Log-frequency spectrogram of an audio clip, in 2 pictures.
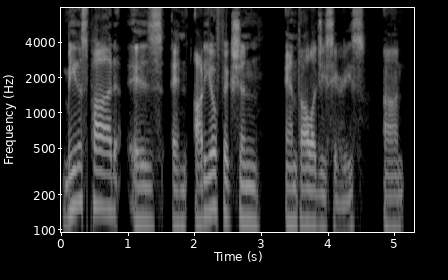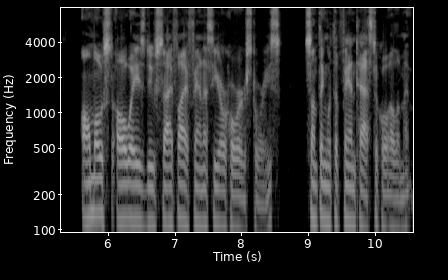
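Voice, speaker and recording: A man in his forties with a soft, mellow voice talks as a guest on a podcast. He tells stories in a casual, conversational way, briefly acting out what people said. The sound is very dry, with no room around it. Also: mid-range voice, no echo. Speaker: podcast guest, audio fiction producer. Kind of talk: casual interview storytelling.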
